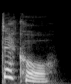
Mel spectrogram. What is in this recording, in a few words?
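"decor", British English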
